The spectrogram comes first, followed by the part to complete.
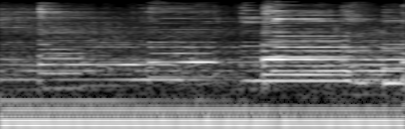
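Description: Live country band through a PA playing the opening of a song: picked guitar notes over a held low bass note.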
